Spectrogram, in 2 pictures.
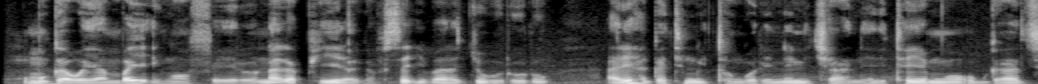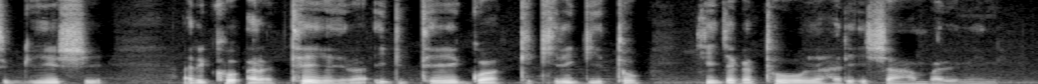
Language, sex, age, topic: Rundi, male, 18-24, agriculture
